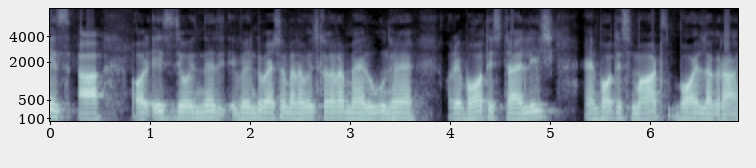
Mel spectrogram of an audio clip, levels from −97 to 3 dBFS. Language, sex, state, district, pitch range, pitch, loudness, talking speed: Hindi, male, Punjab, Fazilka, 110-120 Hz, 115 Hz, -18 LUFS, 165 wpm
